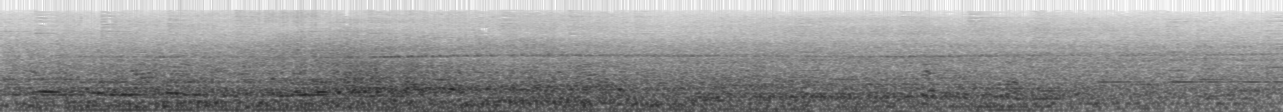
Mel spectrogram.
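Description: Road traffic passing close by: a vehicle's engine hum under steady road noise, with indistinct voices in the background.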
